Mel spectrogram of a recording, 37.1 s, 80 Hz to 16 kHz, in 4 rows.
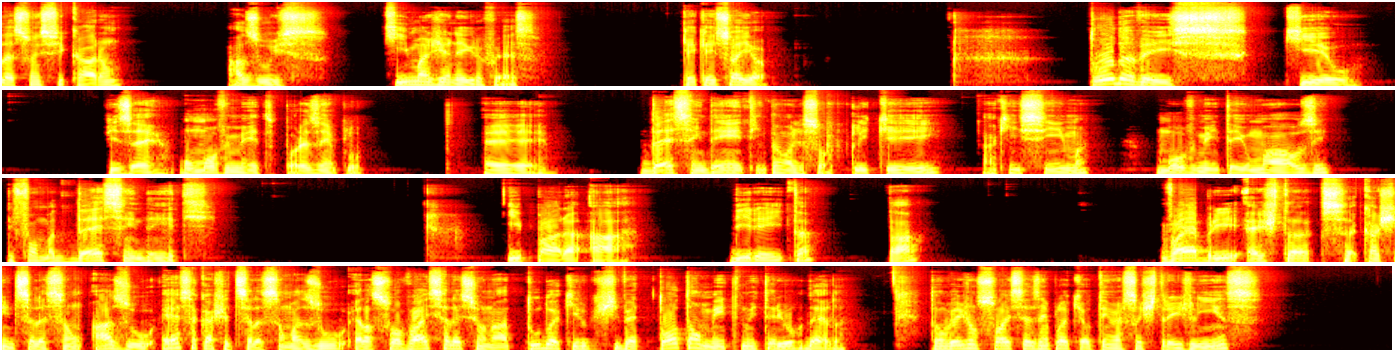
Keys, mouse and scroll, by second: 5.1 Escape, 5.4 Escape, 9.1 click, 14.0 click, 14.6 Escape, 14.7 Escape, 15.6 click, 18.8 click, 20.1 click, 21.0 click, 21.4 Escape, 21.6 Escape, 22.1 click, 25.0 click, 29.3 Escape.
